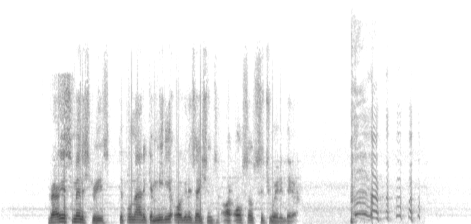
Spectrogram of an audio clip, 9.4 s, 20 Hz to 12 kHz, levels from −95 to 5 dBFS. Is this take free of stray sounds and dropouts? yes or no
no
